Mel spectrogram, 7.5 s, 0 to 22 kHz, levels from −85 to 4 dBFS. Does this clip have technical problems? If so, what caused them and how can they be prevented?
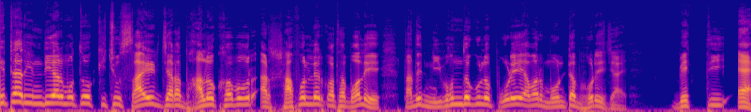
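No, the speech signal in this clip shows no audible technical faults, so there is nothing to trace to a cause or to prevent.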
